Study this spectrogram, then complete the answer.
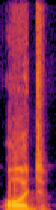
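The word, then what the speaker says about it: Aud: That's A-U-D, odd, as in a Viking princess, I think it was.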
